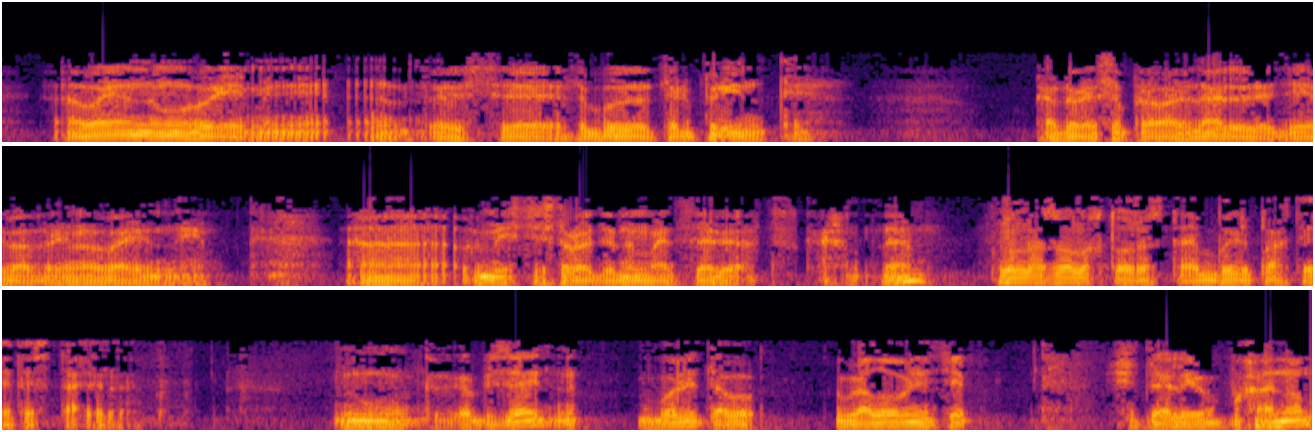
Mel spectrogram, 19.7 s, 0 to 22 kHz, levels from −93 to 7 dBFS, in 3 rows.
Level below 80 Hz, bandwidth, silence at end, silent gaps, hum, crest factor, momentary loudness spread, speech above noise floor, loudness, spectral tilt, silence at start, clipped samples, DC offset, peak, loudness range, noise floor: -28 dBFS; 5.8 kHz; 0 s; none; none; 16 dB; 11 LU; 35 dB; -17 LUFS; -5.5 dB/octave; 0.25 s; under 0.1%; under 0.1%; 0 dBFS; 2 LU; -50 dBFS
